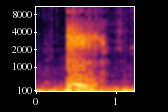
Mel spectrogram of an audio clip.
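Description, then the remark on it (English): A single short, buzzy fart noise made with the mouth, a half-second raspberry burst that is fairly loud, with no talking around it. “If I, like, rush through a sphincter, can I make a fart noise?”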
